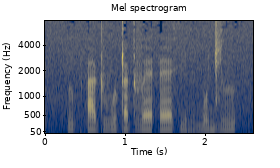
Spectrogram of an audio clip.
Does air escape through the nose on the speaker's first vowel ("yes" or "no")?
no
